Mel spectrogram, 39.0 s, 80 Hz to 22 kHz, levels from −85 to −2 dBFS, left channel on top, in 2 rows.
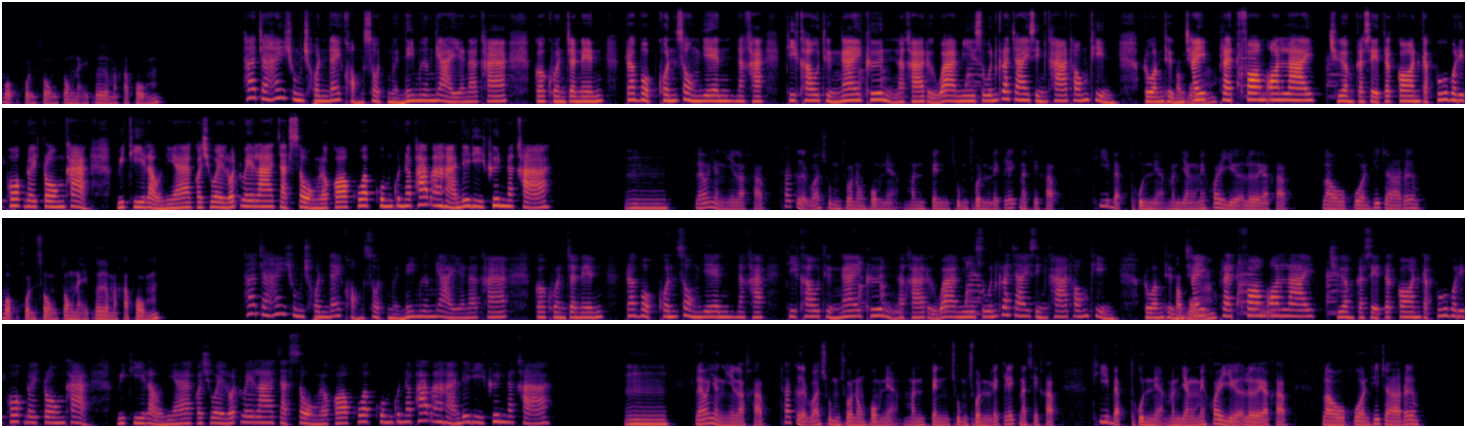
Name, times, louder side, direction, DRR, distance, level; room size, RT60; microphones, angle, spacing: voice 1, 0.0-2.1 15.7-16.2 27.8-28.4 28.8-36.7 37.1-38.4, right 4 dB, 45° right, 0.3 m, -40 dB
voice 2, 3.2-26.8, left 6 dB, 65° left, 0.5 m, -34 dB
sound 1, 11.4-12.1 12.8-13.8 14.1-14.4 15.2-15.3 15.9-16.0 16.2-16.3 16.5-17.1 17.7-18.0 18.3-18.4, right 3 dB, 85° right, 2.0 m, -51 dB
8.3 x 5.1 x 3.7 m
head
